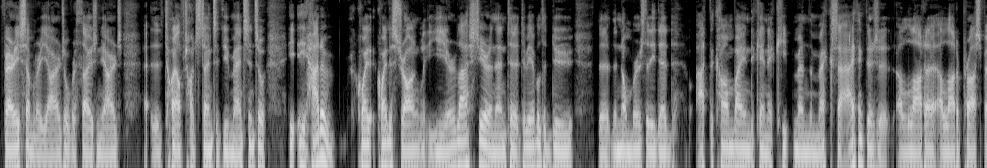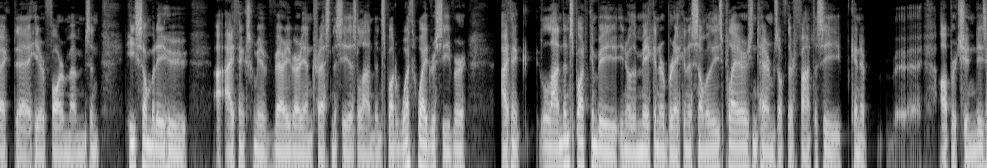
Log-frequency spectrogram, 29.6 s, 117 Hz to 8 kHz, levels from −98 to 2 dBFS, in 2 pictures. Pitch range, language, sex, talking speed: 85-95 Hz, English, male, 235 wpm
